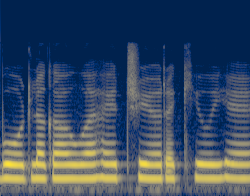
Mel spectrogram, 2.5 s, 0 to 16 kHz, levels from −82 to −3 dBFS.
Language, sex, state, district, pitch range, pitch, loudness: Hindi, female, Haryana, Rohtak, 235-240 Hz, 235 Hz, -14 LUFS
